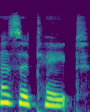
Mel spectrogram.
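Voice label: "Hesitate", English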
